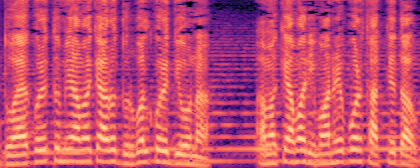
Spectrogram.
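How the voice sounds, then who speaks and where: A high-pitched male porter, played by a man, honest and steadfast. He speaks with firm principle in an animated folk tale, with music underneath. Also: fast talker, close to an everyday voice. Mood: hurt, earnest.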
